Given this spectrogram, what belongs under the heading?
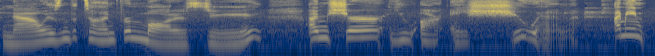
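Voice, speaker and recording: A woman's voice: mid-range voice, very animated, slow, a bit bright, a little hiss or hum. A woman playing a wry, candid actress and supportive friend in an audio drama, with dry, teasing, naturalistic delivery. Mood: frank, sardonic.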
